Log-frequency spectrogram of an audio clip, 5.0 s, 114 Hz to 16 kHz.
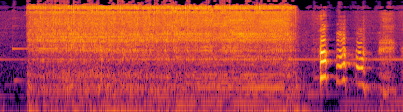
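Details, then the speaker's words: HB R1001 Ford Bronco RC crawler gearbox with a full-metal shifter: the motor whir stops, then three sharp clacks as the gear tries to engage on shifting; the gear is skipping and should be fixed before further driving. "kalau kalian sudah dengar suara kayak gini Mending jangan dilanjutin karena menghindari kerontokan dan kefatalan Gear yang lain ya"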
